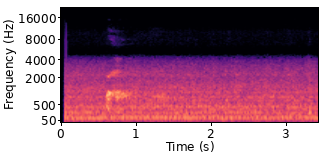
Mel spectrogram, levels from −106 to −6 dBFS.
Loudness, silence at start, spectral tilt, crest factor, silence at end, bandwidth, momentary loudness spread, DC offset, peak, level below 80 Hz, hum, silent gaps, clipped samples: -31 LUFS; 0.05 s; -9 dB/octave; 22 dB; 0 s; 4.7 kHz; 10 LU; under 0.1%; -10 dBFS; -52 dBFS; none; none; under 0.1%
